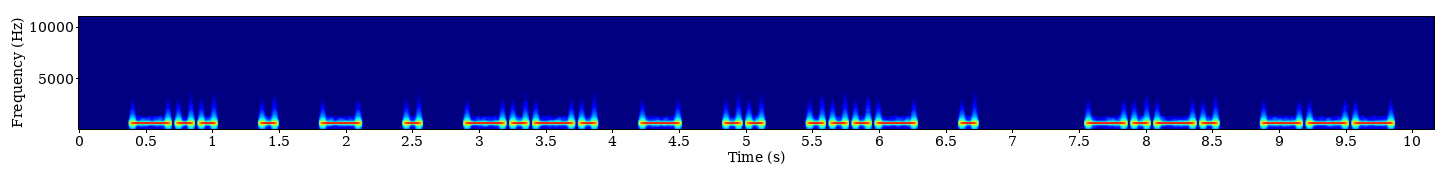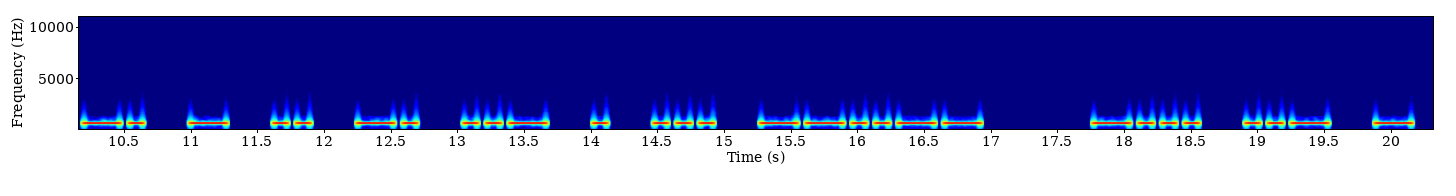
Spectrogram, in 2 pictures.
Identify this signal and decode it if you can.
Morse code, heard as a keyed tone, about 14 wpm, spaced as for 12 wpm, 700 Hz. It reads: DETECTIVE CONTINUES, BUT
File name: Morsekurs / Witze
